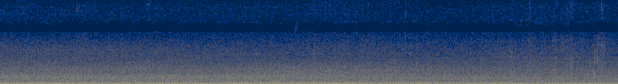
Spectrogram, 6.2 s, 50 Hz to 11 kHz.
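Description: Audi R8 sports car's engine running steadily at low revs while the car creeps and turns slowly, a constant low rumble with no revving.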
